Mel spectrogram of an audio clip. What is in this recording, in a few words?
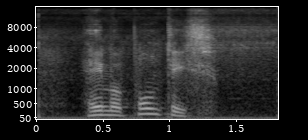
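"hemopontisch", Dutch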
